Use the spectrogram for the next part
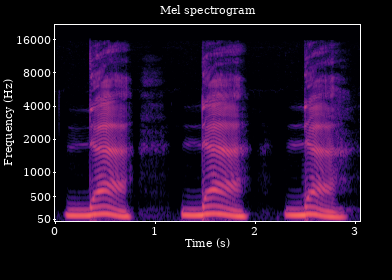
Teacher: Pengucapannya dengan ujung lidah ditempelkan gigi seri atas bagian belakang ya. Pangkal gigi seri atas. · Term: dal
